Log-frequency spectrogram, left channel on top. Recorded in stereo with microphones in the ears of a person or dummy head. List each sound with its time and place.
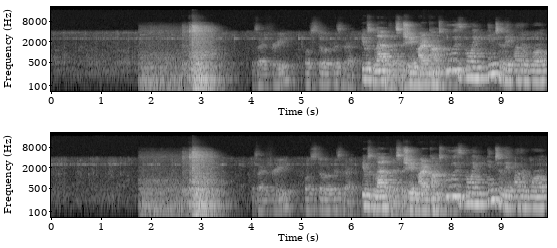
1.7 s a door slam: 20° left (ahead or behind), 1.1 m
4.0 s a man speaking: 5° right (ahead or behind), 0.8 m
6.2 s a man speaking: 75° left (ahead or behind), 1.8 m
7.9 s a woman speaking: 15° right (ahead or behind), 1.6 m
